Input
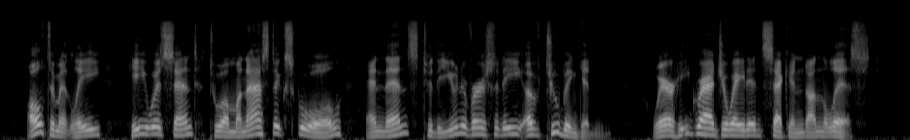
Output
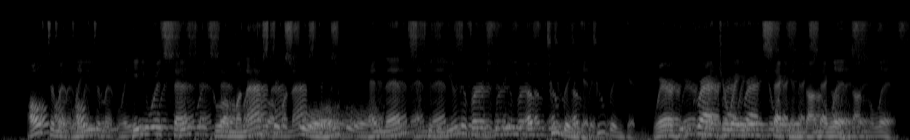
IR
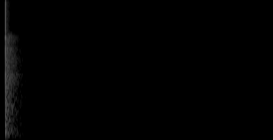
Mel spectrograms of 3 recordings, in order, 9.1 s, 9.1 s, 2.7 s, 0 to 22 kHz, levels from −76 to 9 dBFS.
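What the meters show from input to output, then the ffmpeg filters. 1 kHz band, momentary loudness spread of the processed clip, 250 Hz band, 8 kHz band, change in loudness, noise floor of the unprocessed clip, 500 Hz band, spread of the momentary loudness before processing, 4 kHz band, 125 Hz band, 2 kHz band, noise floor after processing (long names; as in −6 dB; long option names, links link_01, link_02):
−10.0 dB, 6 LU, −9.0 dB, −4.0 dB, −10.5 dB, −68 dBFS, −9.5 dB, 9 LU, −20.5 dB, −4.0 dB, −17.5 dB, −59 dBFS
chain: -af "firequalizer=gain_entry='entry(110,0);entry(160,-11);entry(1200,-12);entry(2300,-28);entry(11000,5)':delay=0.05:min_phase=1,aecho=1:1:72|242|460:0.398|0.266|0.501"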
